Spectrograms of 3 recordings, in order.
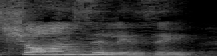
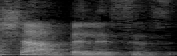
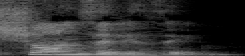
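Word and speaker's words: Champs-Élysées: it's all shawn's elizae my lips did not touch at all so it's shawn's elysee sean's eliza it's not sham palace's it's sean's eliza the next one is jewelries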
